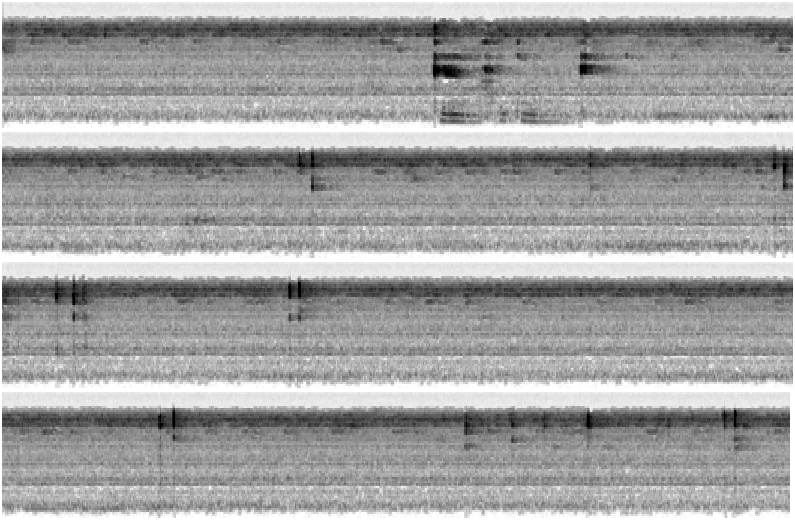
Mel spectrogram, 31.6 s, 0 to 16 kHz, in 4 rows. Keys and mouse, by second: 3.6 KP_1, 6.3 e, 10.9-12.5 drag, 11.4 e, 13.8 right click, 13.9 z, 18.7-20.3 drag, 19.3 e, 25.3 middle click, 25.3-26.4 drag, 26.4 z, 26.5-28.4 middle drag, 30.2 ctrl+r.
